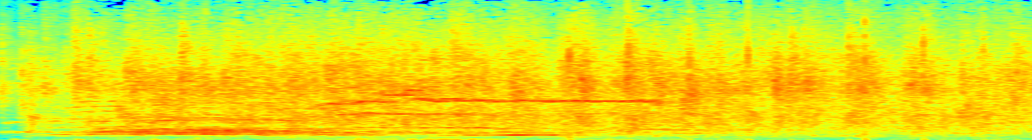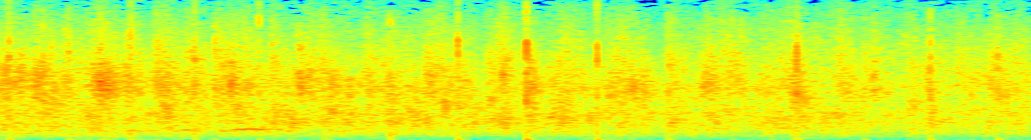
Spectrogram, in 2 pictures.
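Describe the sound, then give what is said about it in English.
An audience at a stage show claps loudly and steadily for about ten seconds, dense and sustained, with whoops and cheering voices rising in the first couple of seconds before settling into continuous applause. “So I'm going to walk back on stage and you're going to clap, stand up, clap, get some energy into your body, and then we're going to go all in.”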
